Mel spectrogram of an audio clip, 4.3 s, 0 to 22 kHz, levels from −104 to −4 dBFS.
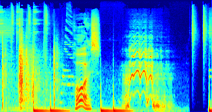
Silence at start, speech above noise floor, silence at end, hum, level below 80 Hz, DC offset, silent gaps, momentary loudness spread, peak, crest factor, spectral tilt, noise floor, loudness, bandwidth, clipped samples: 0 s; 23 dB; 0 s; none; -24 dBFS; under 0.1%; none; 16 LU; 0 dBFS; 20 dB; -4.5 dB/octave; -44 dBFS; -22 LUFS; 17.5 kHz; under 0.1%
